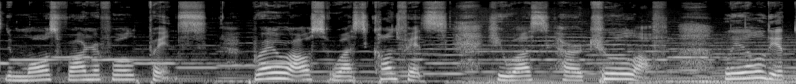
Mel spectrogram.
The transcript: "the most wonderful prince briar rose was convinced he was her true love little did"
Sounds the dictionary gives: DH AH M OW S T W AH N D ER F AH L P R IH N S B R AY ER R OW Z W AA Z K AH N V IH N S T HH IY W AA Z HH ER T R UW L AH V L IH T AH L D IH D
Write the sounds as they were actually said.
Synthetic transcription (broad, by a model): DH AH M OW S T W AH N D ER F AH L P R IH N S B R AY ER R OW S W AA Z K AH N F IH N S HH IY W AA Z HH ER T R UW L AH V L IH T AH L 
